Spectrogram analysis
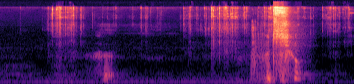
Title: sneezing boy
